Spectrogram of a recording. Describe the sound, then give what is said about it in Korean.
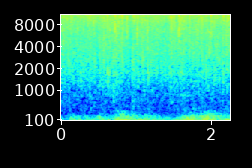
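A low, rolling rumble of distant thunder swells twice beneath a steady hiss of rain, quiet and far off, with no voices. “하지만 천둥은 어떤 먼 폭풍 우의 찌꺼기였거나 아니면 다른 경로를 택한 것 같았다.”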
